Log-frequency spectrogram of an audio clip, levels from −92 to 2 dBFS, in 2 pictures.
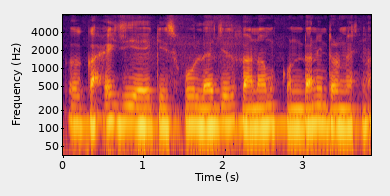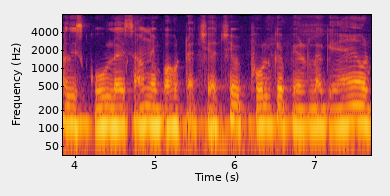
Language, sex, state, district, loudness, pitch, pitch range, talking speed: Hindi, male, Chandigarh, Chandigarh, -16 LUFS, 110 Hz, 110-115 Hz, 170 wpm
